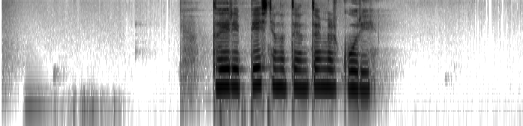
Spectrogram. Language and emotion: Russian, neutral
